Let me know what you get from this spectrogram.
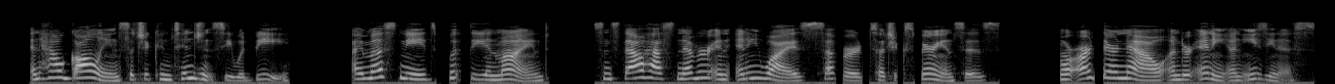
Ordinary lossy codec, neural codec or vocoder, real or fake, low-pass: AAC, 48 kbps; none; real; 7.2 kHz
